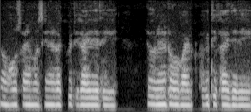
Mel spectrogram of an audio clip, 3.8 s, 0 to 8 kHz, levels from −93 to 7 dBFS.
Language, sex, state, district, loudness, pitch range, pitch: Hindi, female, Chhattisgarh, Bilaspur, -15 LUFS, 195-210 Hz, 200 Hz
